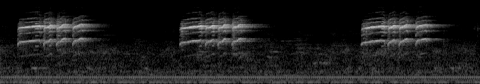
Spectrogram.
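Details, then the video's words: Breeding-condition white-eye giving three rapid, high twittering song bursts about a second and a half apart, each a dense warble, over a faint constant background hum. "Burung pleci Birahi"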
